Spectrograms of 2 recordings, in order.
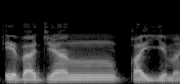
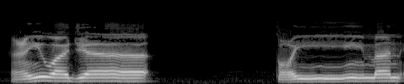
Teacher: صوتمون یه لحظه قطع میکنیم اما نفس دیگه نمیگیریم · Shown in: second take · به این شکل عوجا قیمن ادامهشو میخونیم. · Term: سکت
